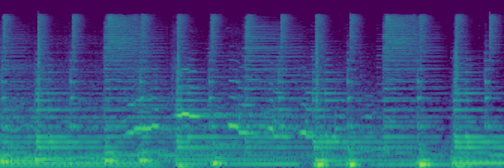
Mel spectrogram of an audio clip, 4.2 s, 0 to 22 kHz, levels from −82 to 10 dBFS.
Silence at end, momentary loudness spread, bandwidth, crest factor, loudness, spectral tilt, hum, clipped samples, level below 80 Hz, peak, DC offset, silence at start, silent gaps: 0 s; 7 LU; 16 kHz; 16 dB; -18 LUFS; -6 dB/octave; none; under 0.1%; -28 dBFS; 0 dBFS; under 0.1%; 0 s; none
